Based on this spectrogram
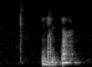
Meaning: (noun) One who vamps; one who creates or repairs by piecing old things together; a cobbler; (verb) To swagger; to make an ostentatious show
- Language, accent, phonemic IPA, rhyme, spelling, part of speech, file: English, Southern England, /ˈvæmpə(ɹ)/, -æmpə(ɹ), vamper, noun / verb, LL-Q1860 (eng)-vamper.wav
